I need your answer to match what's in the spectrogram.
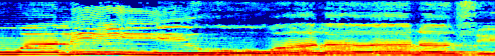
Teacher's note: nun mati bertemu wawu, nunnya tidak kelihatan, nunnya suaranya otomatis akan hilang, tapi kalau ditulis tetap wujud. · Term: idgham bi gunnah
